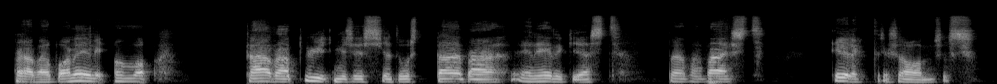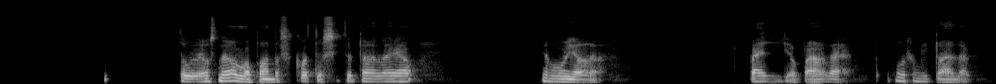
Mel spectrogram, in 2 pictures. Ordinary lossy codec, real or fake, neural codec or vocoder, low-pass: none; fake; codec, 44.1 kHz, 2.6 kbps, DAC; 9.9 kHz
